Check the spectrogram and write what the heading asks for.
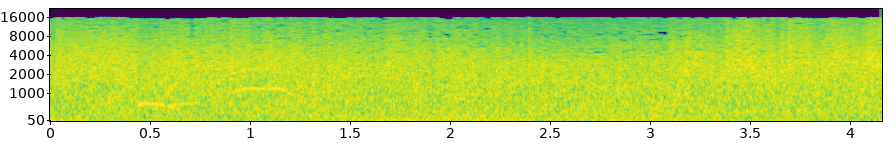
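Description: Wind noise on the microphone over the steady rumble of the Lightning Racer wooden coaster's train running at speed on its wooden track.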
